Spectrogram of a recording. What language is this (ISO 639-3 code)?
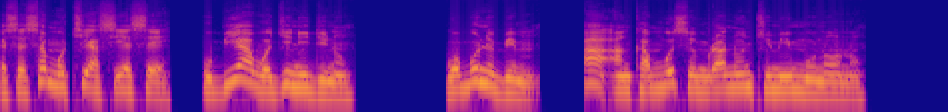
aka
